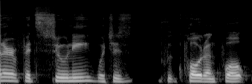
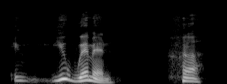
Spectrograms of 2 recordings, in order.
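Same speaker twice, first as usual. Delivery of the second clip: scornful, derisive, disdainful mocking tone. Addressing women who take up Sharia law, mocking and disdainful. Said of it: "a little bit of mockery and disdain in my voice".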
